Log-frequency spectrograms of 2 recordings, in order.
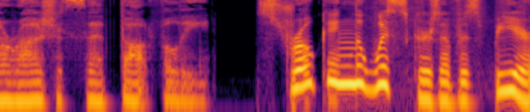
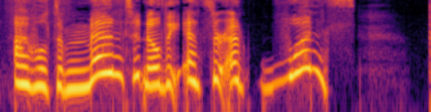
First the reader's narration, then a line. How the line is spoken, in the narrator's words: the queen shouted, more angry than scared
